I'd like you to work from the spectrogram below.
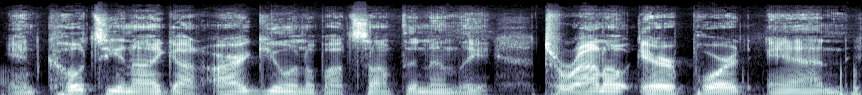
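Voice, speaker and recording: A man telling stories in a casual, wry, conversational way as a podcast guest and radio broadcaster, with a gravelly voice. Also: fairly low pitch, steady tone, a little fast, a little hiss or hum. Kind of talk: casual storytelling banter.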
